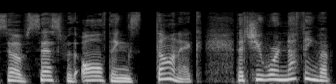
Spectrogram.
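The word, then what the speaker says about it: chthonic: with his gin well the first c is silent and not to mention the first h whatever phonic means having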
